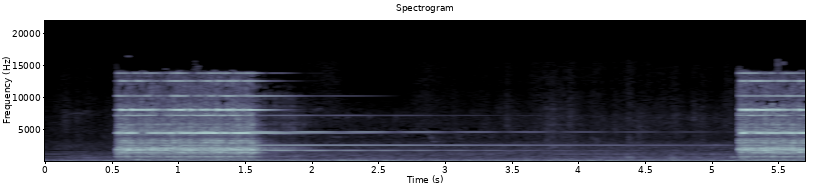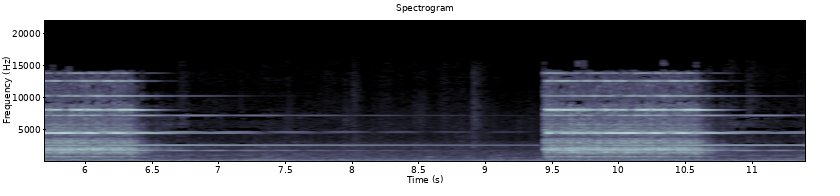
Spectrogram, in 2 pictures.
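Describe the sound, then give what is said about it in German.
An old-style telephone bell rings three times in Ingeborg Bachmann's flat on the Via Giulia late on the evening of 16 October, each ring a loud metallic trill lasting about a second, separated by pauses of a few seconds, with faint hiss in between. “Da läutet am späten Abend des 16. Oktober das Telefon.”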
